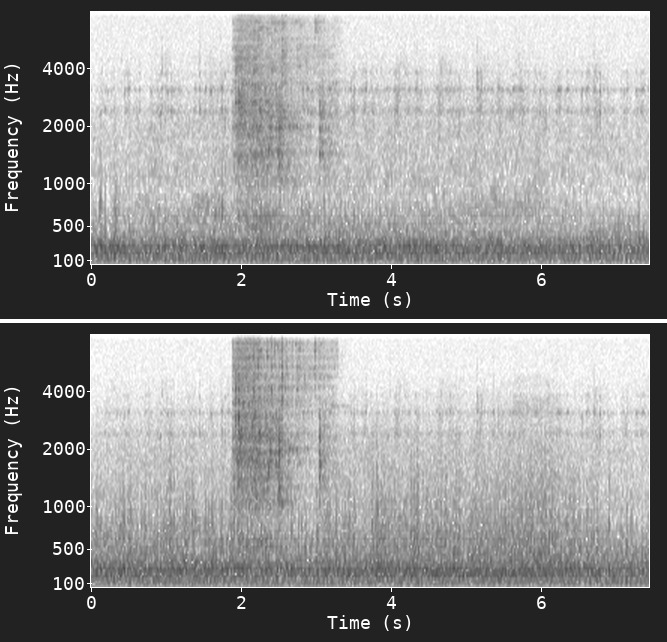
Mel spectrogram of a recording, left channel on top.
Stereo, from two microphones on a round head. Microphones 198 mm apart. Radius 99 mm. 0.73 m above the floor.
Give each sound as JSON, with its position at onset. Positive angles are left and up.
{"t": 1.9, "sound": "a running tap", "side_deg": -50, "distance_m": 2.5}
